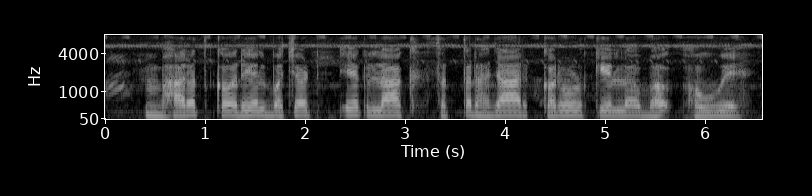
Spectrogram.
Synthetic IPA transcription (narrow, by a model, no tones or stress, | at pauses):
bʱaːɾət̪kaɾelbət͡ʃəʈ | eːklaːkʰsət̪ːəɾɦəd͡ʒaːɾkəɾoːɽkeləbʱəɡhoe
